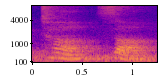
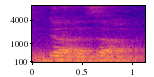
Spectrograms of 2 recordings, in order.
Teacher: ta, sa, these are voiceless. Da, za, na. This is basically nasal.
